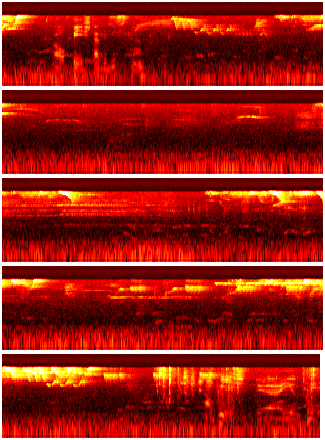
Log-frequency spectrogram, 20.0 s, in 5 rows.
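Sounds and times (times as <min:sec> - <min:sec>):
birds chirping and whistling: 0:00.0 - 0:00.4, 0:01.8 - 0:04.9, 0:10.6 - 0:19.2.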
